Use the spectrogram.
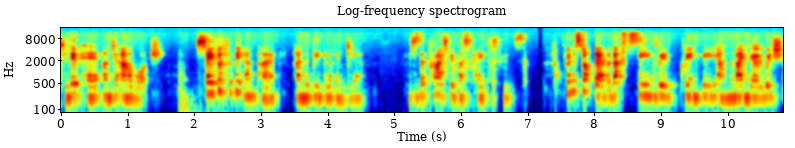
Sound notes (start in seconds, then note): none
